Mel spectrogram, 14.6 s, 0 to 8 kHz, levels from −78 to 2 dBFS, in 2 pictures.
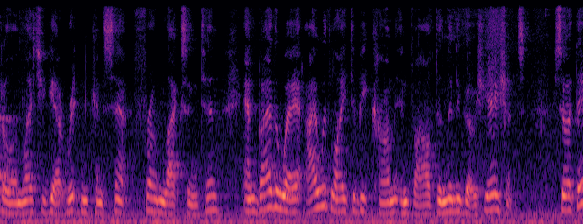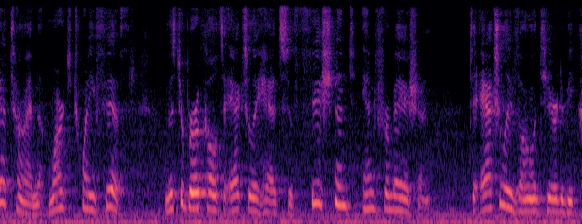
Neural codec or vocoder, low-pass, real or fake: none; 7.2 kHz; real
